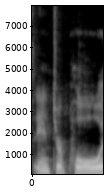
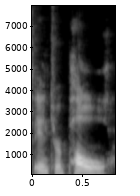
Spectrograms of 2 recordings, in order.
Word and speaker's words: Interpol: owa and I've learned that's not pronounced interpool it's interpole interpole he learn something new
